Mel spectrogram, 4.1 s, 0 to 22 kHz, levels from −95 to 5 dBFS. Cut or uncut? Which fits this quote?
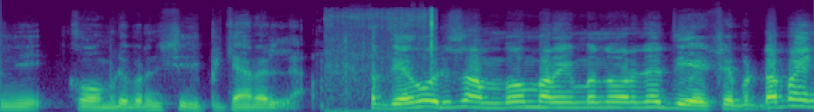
cut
